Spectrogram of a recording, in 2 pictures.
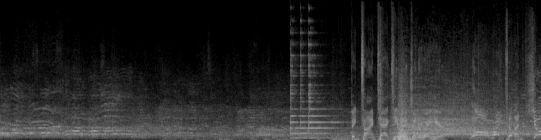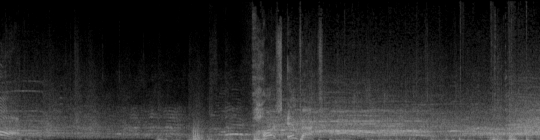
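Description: A large crowd cheers and murmurs in an arena.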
